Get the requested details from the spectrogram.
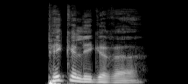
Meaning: inflection of pickelig: 1. strong/mixed nominative/accusative feminine singular comparative degree 2. strong nominative/accusative plural comparative degree
- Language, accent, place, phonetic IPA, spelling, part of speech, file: German, Germany, Berlin, [ˈpɪkəlɪɡəʁə], pickeligere, adjective, De-pickeligere.ogg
